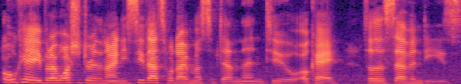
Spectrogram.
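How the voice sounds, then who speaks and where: This is a woman talking at a medium pitch. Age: 30s. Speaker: streamer. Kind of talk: casual live-stream chat and reaction. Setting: live stream. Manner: animated.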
